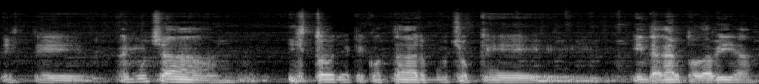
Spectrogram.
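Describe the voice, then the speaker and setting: A man from Venezuela, an agronomist explaining things as a guest in a radio interview, unhurried and full of hesitations. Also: lowish voice, little pitch movement, creaky, faint music behind, rough recording.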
